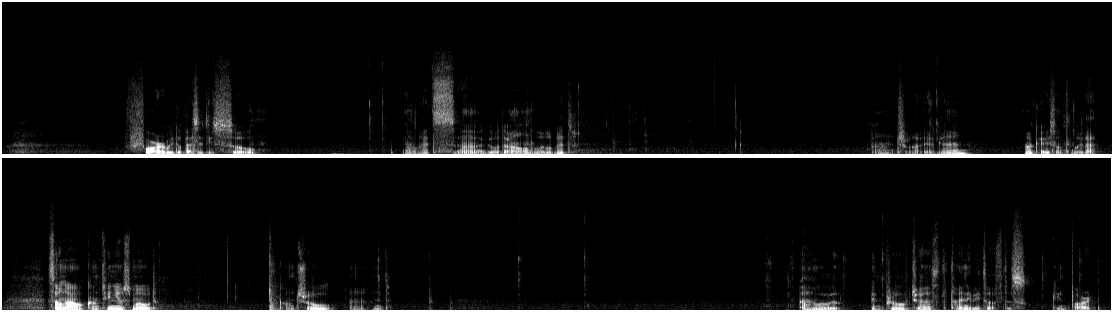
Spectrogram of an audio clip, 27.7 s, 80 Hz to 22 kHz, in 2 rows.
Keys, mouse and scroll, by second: 2.6 click, 4.6 click, 7.8-8.1 ctrl+scroll down 2, 8.4-8.8 ctrl+scroll down 2, 11.6 click, 18.6 ctrl+click, 20.3-21.3 drag, 23.4-24.0 scroll down 2, 24.4 click, 26.9 click.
